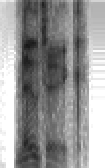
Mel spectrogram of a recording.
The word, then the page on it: noetic: British English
